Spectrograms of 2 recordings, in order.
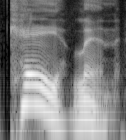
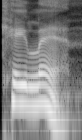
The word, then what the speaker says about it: Kaylin: My name is Kaylin, pronounced K-Lin, not K-Lan. It's not that hard.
